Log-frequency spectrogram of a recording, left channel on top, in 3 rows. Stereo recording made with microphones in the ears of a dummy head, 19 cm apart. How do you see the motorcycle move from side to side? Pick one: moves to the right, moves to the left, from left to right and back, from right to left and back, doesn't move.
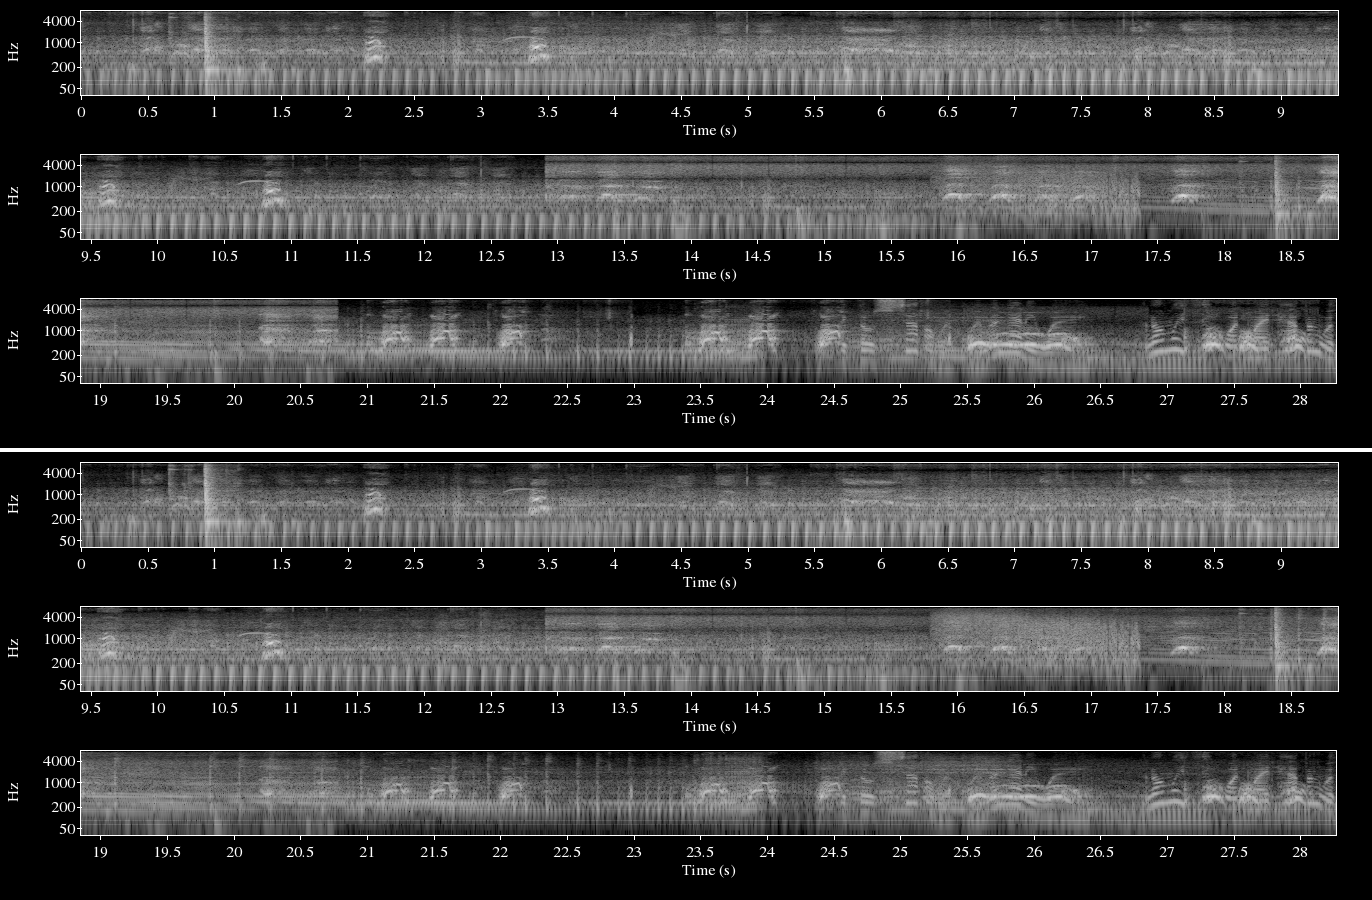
moves to the right.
